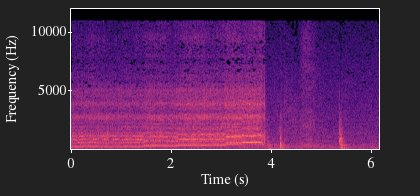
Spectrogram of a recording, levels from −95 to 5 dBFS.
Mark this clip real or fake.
real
